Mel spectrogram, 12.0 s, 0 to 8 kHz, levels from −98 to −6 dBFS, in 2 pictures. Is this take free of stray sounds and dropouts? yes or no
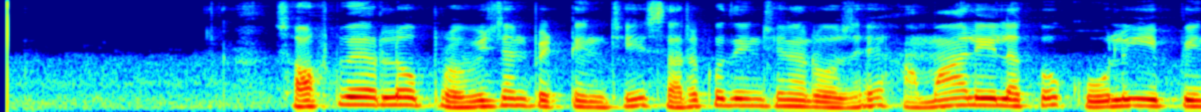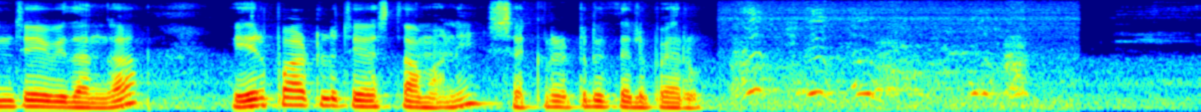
no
